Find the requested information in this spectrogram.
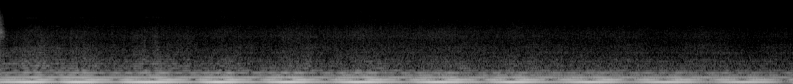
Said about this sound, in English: when you hear a propeller start spinning very quickly, um, you know, as a plane might be starting to take off, you ever notice that the sound of that starts changing and you start hearing almost what sounds like a drony note?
